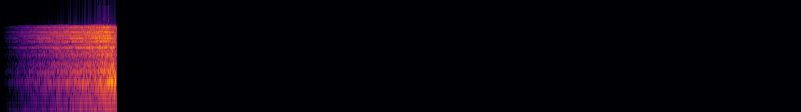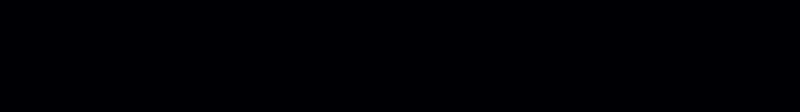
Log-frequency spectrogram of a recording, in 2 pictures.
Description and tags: Reverse Cymbal
Digital Zero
